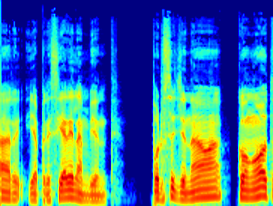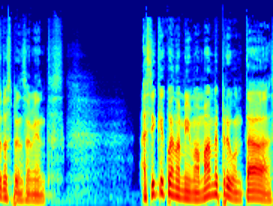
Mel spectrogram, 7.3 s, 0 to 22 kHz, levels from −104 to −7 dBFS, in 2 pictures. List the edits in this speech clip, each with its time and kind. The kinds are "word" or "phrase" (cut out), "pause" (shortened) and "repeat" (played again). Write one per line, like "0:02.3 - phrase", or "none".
0:02.2 - phrase
0:03.1 - pause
